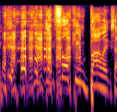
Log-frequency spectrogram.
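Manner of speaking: usual speaking voice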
